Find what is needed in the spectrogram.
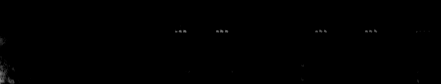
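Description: A cricket chirping: four short, high chirps on one pitch, the first about two seconds in and the rest spaced roughly half a second to a second apart.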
